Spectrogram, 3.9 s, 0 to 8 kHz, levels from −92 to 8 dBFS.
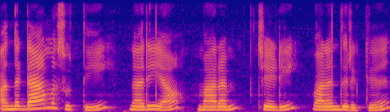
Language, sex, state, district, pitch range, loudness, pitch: Tamil, female, Tamil Nadu, Nilgiris, 205-240 Hz, -17 LUFS, 215 Hz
